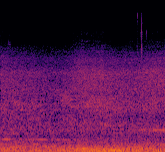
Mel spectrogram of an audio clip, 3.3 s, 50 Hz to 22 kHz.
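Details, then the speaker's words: About 23-year-old Neon (2000), engine just reassembled, cranked by key on and jumping the starter: low steady rumble with even beat, nothing knocking or rattling; engine runs smoothly. "Uh, I got the engine back together and it's good to hear it run."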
